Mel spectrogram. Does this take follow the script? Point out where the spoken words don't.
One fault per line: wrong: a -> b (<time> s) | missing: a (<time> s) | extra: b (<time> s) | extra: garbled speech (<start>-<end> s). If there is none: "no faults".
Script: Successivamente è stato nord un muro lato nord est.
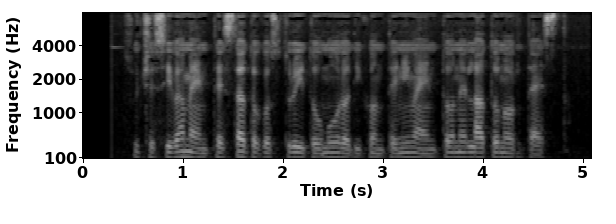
wrong: nord -> costruito (1.8 s)
extra: di contenimento nel (2.7 s)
